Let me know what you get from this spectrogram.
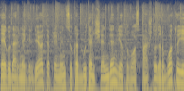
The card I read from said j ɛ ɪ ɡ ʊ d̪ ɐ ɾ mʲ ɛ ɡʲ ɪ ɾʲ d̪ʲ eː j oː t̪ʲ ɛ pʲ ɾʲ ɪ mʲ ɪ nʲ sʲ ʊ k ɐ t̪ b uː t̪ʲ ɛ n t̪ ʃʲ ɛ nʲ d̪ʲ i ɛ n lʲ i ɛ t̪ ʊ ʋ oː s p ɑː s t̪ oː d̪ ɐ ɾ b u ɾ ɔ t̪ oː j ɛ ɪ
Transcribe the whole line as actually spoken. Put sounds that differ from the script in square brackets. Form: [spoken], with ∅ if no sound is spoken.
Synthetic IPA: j ɛ ɪ ɡ ʊ d̪ ɐ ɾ [nʲ] ɛ ɡʲ ɪ ɾʲ d̪ʲ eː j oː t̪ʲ ɛ pʲ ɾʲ ɪ mʲ ɪ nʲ sʲ ʊ k ɐ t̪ b uː t̪ʲ ɛ n t̪ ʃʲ ɛ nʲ d̪ʲ i ɛ n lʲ i ɛ t̪ ʊ ʋ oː s p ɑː [ʃ] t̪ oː d̪ ɐ ɾ b u [∅] ɔ t̪ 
